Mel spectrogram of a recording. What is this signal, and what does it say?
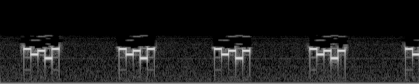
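Five-tone selective call (ZVEI), heard as quick runs of five tones, tones of about 70 ms. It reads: 85738 85738 85737 85737
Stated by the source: Five-tone ZVEI selective call 85725 received on an SDR.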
